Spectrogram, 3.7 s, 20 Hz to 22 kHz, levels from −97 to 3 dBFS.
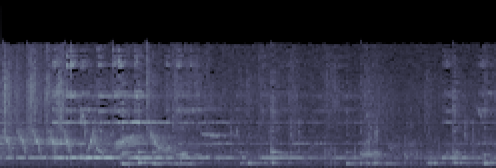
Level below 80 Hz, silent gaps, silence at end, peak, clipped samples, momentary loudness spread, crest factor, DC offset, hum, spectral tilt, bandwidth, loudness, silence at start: -76 dBFS; none; 0 s; -24 dBFS; under 0.1%; 13 LU; 18 dB; under 0.1%; none; 3.5 dB/octave; 16.5 kHz; -40 LUFS; 0 s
